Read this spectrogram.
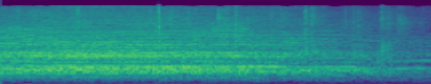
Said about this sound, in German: Deswegen einmal Applaus für Tierstar!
